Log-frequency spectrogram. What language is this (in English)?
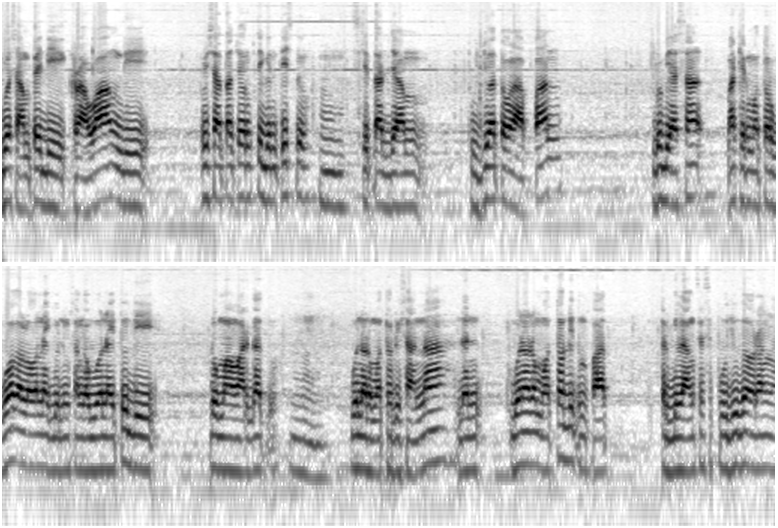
Indonesian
